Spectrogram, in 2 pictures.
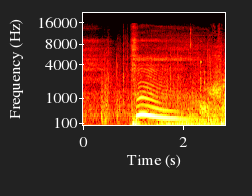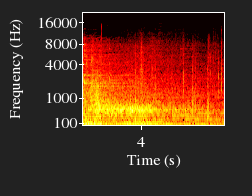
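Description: A magical portal whooshes with a falling, humming tone and a low rumble.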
